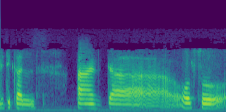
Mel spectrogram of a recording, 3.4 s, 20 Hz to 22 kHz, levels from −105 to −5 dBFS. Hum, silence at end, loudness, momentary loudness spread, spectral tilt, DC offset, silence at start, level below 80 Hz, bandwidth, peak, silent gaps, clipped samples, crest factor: none; 0 s; -26 LUFS; 7 LU; -8 dB/octave; under 0.1%; 0 s; -72 dBFS; 5 kHz; -6 dBFS; none; under 0.1%; 20 dB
